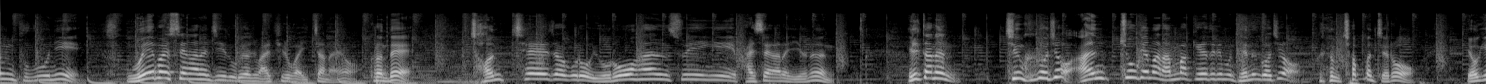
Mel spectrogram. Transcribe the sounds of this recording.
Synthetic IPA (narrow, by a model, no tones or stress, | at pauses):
npubuɲiwe̞baɭs͈e̞ŋɦanɯnd͡ʑidouɾiɡat͡ɕomaɭpʰiɾjoɡait̚t͡ɕ͈ana̰jo̰kɯɾʌnde̞̰t͡ɕʌnt͡ɕʰe̞d͡ʑʌɡɯɾojoɾoɦansʰuiŋipaɭs͈e̞ŋɦanɯnijunɯn | iɭt͈anɯn | t͡ɕiɡɯmkɯɡʌd͡ʑioa̰nt͡ɕ͈oɡe̞mananmak͈ehedɯɾimjʌntwe̞nɯnɡʌd͡ʑio̰kɯʌmt͡ɕʰʌt̚p͈ʌnt͡ɕ͈e̞ɾo | jʌɡi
